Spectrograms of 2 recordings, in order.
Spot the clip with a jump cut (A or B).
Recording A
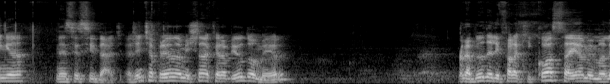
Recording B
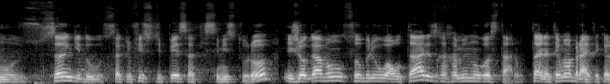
B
